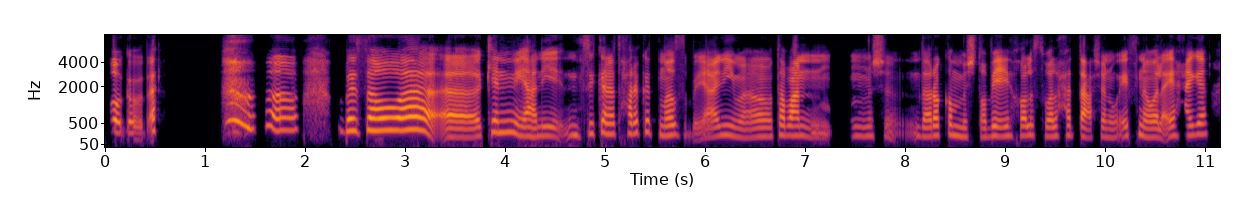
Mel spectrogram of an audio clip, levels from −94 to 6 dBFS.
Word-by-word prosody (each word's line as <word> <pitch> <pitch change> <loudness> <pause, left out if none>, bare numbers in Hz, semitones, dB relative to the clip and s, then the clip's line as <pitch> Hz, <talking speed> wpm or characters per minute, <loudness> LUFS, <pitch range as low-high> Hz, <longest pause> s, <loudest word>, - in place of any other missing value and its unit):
الموضوع 280 -2 -1
ده - - +1 1.1
آه. 330 -4 +1 0.5
بس 315 +1 +1
هو 325 0 +7 0.9
كان 285 -1 -3
يعني 205 -2 0
نسي 225 +3 -11
كانت 250 -3 -1
حركة 265 +3 -4
نَصْب 225 +2 -3
يعني، 210 +2 -1
ما 185 +2 -5
طبعًا 215 0 +1 0.5
مش 205 0 -8 0.2
ده 195 -2 -6
رقم 220 +3 -2
مش 190 - 0
طبيعي 200 +2 +1
خالص 215 0 -6
ولا 200 +1 -3
حتّى 220 -2 -2
عشان 185 +1 -5
وقفنا 185 +2 -5
ولا 180 -1 -1
أي 205 - +2
حاجة. 225 +3 +1
215 Hz, 145 wpm, -23 LUFS, 200-260 Hz, 1.1 s, هو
